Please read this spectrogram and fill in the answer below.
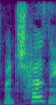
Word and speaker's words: McChesney: Fred McChesney, his last name is McChesney. It's like McChesney Park. It's spelled the same too.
